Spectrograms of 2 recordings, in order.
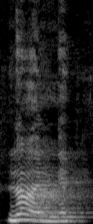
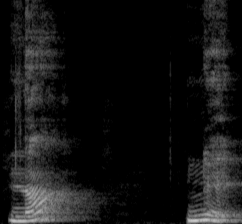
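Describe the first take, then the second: First: It is said as one syllable, final e silent. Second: It is split into two syllables, final e voiced. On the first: "quand je le lis, je le lis comme ça. Nan, sans prononcer E" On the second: "Quand je découpe le mot en syllabes, je peux dire ne"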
